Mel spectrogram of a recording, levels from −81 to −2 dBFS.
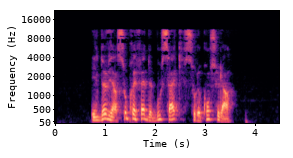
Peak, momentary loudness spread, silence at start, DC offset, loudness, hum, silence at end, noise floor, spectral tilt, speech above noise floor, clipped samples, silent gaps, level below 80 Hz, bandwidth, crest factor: -2 dBFS; 6 LU; 0.75 s; under 0.1%; -15 LUFS; none; 0.95 s; -66 dBFS; -5 dB/octave; 52 dB; under 0.1%; none; -44 dBFS; 11.5 kHz; 14 dB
